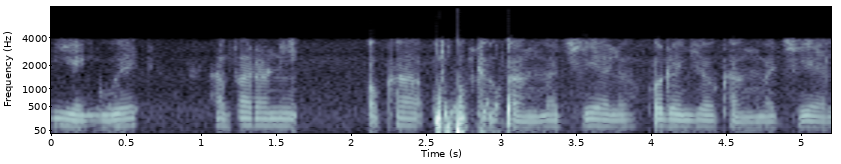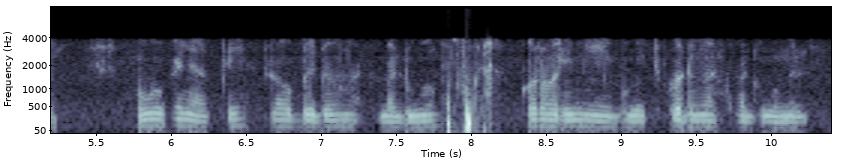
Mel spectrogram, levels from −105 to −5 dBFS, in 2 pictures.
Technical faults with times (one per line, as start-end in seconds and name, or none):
0.00-10.40 GSM full-rate codec
0.00-0.14 speech suppressed in double talk
0.63-1.26 speech suppressed in double talk
2.56-3.09 GSM bit errors
5.24-8.39 speech suppressed in double talk
7.80-8.20 GSM bit errors
9.07-9.35 speech suppressed in double talk
9.68-10.33 speech suppressed in double talk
